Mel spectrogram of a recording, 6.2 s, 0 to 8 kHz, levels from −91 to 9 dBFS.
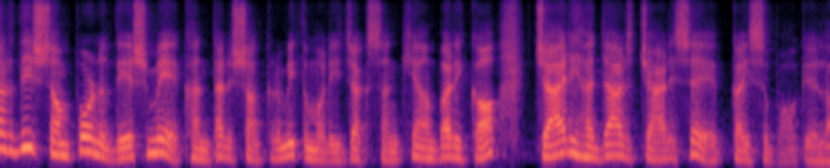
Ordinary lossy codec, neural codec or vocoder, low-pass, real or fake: none; codec, 16 kHz, 0.3 kbps, FocalCodec; none; fake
